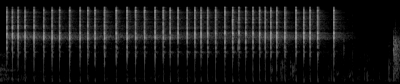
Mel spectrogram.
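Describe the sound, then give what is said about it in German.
A fishing reel with a trout design on it clicks rapidly as it is turned forwards: a fast, even run of sharp, bright ratcheting ticks for about three seconds, then it stops. No one speaks. “Was ihr braucht, ist ein schönes Klackern im, im Ohr.”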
